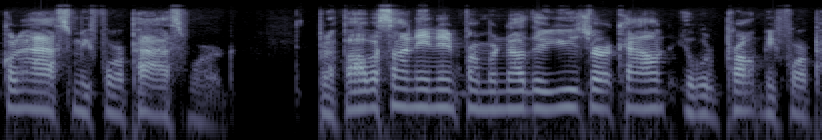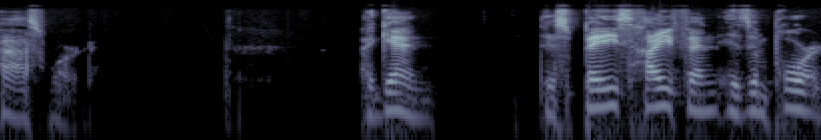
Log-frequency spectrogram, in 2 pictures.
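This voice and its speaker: This man has an American accent and a fairly high pitch, with ordinary pitch variation. He keeps a moderate pace broken by long, frequent pauses. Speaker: college instructor. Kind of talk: tutorial.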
